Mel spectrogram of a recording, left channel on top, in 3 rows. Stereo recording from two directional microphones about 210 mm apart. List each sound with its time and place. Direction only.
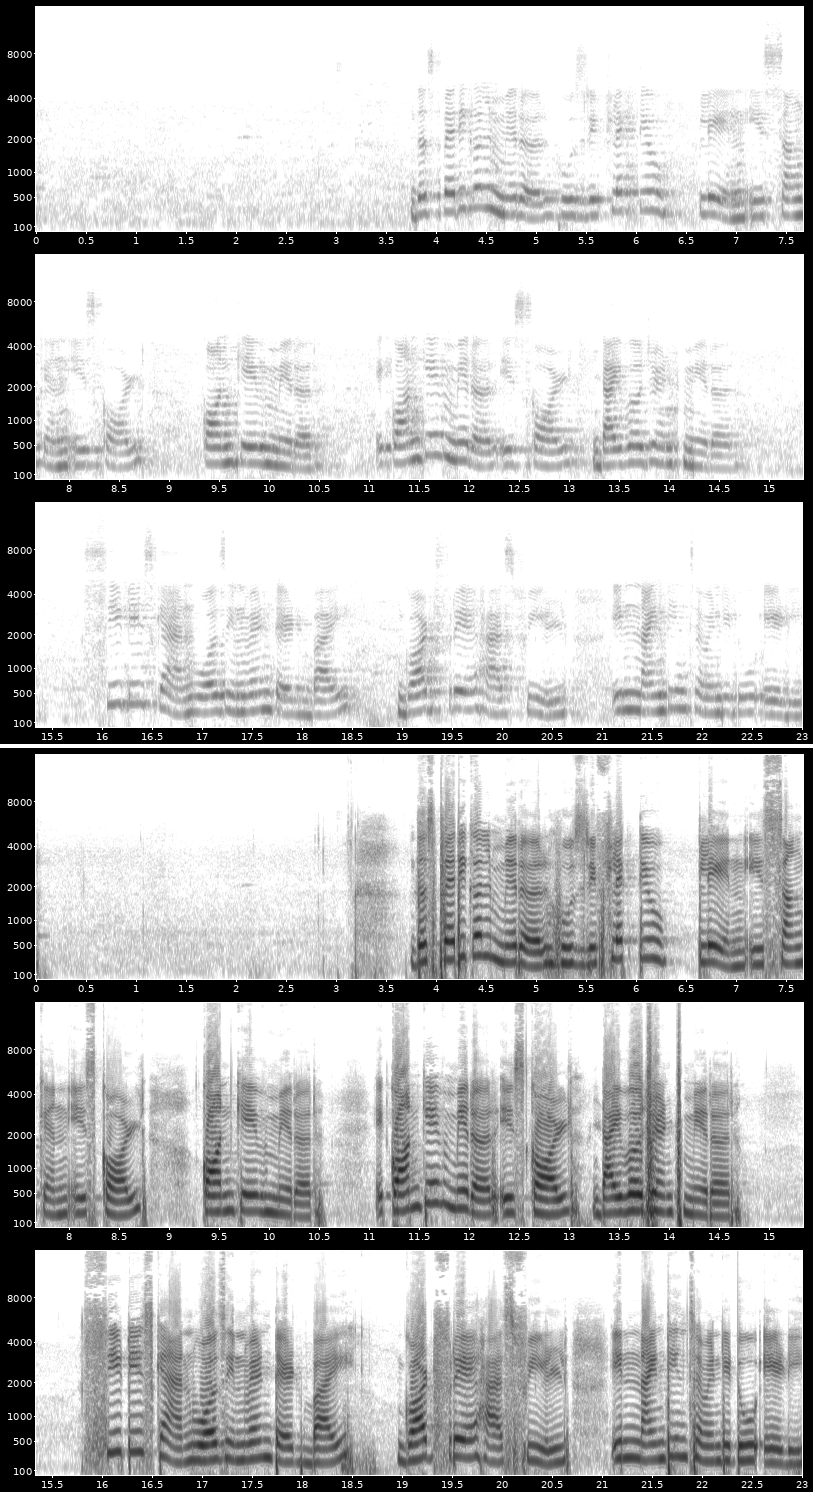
3.8 s a woman's voice: 45° right (ahead or behind)
16.0 s a woman's voice: 45° right (ahead or behind)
